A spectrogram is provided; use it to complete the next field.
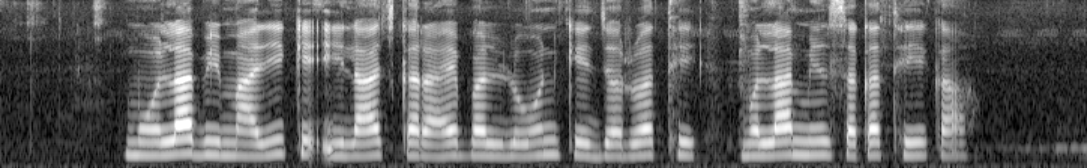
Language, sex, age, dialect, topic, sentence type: Chhattisgarhi, female, 46-50, Eastern, banking, question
